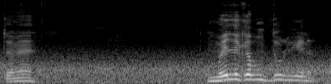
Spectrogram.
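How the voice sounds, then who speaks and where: A young man with an Egyptian Arabic accent giving jokey, excitable let's-play commentary. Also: high voice, fast. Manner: excitable, jokey, reacts loudly then drops to mutters. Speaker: gaming YouTuber. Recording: steady background noise.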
